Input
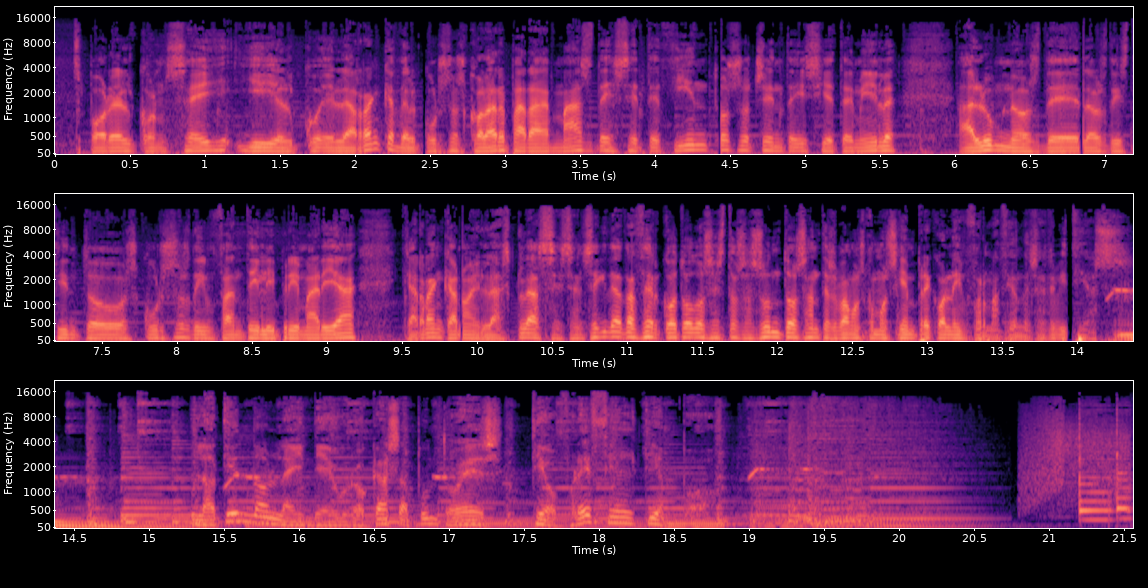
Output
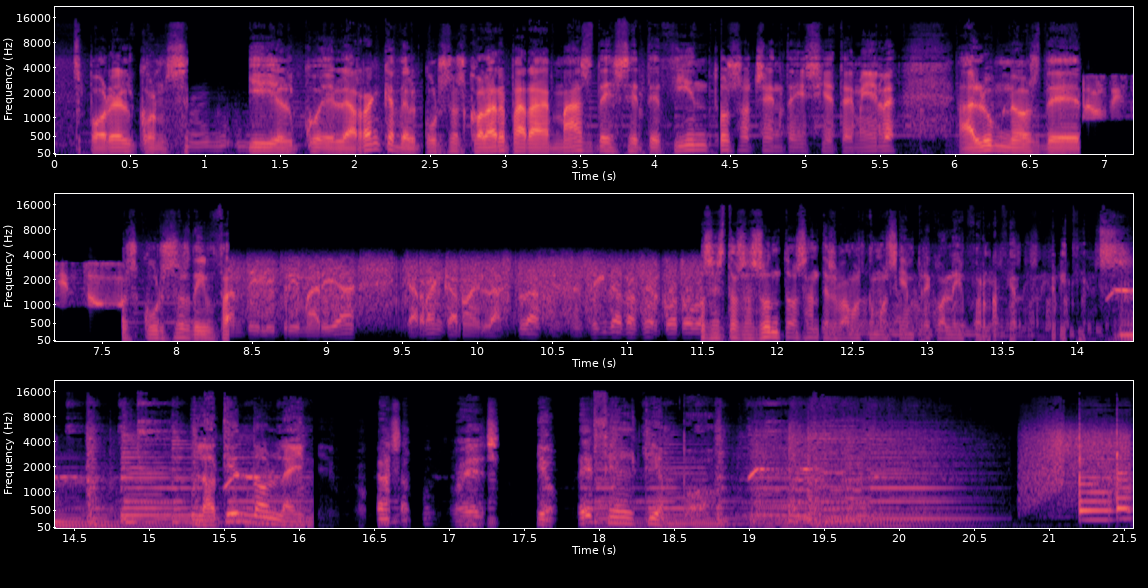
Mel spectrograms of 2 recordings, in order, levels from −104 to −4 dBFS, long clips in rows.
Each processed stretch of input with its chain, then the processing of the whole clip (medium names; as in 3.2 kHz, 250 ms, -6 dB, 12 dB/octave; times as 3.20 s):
0.89–1.31 s: comb filter that takes the minimum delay 3.5 ms + Bessel low-pass 810 Hz, order 8 + compression 12:1, threshold -41 dBFS
4.53–5.95 s: Butterworth band-stop 4.8 kHz, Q 7.4 + resonant low shelf 490 Hz -10 dB, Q 3
6.86–7.65 s: brick-wall FIR band-pass 980–3200 Hz + three bands compressed up and down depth 70%
8.35–11.51 s: one-bit delta coder 16 kbps, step -41 dBFS + high-pass 640 Hz + tilt EQ +2 dB/octave
12.01–14.30 s: peaking EQ 330 Hz -9 dB 2.1 oct + level held to a coarse grid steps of 19 dB + repeats whose band climbs or falls 118 ms, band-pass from 220 Hz, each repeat 0.7 oct, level -4 dB
16.10–17.98 s: gate -30 dBFS, range -45 dB + three-phase chorus
whole clip: high-pass 970 Hz 6 dB/octave; resonant high shelf 6.2 kHz -10.5 dB, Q 1.5; trim -2 dB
